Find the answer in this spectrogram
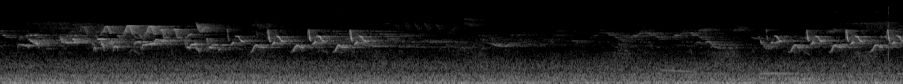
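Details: Carolina wren in the south meadows on 18 June 2024 singing a loud, rolling run of repeated two-part whistled phrases, several each second, over a steady low rumble of wind or distant traffic.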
